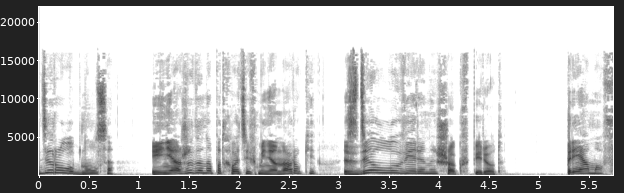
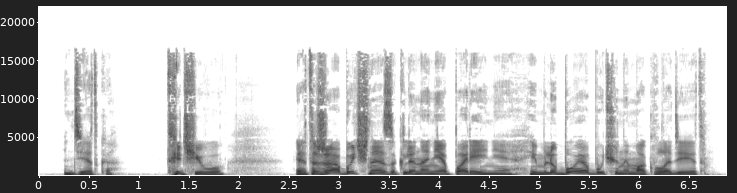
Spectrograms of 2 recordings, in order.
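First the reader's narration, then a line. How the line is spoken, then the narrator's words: Amused snort. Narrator (Russian): хмыкнул Айландир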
